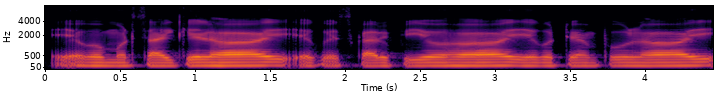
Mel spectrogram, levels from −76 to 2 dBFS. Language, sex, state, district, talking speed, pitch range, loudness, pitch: Hindi, male, Bihar, Muzaffarpur, 120 wpm, 105-110 Hz, -26 LUFS, 110 Hz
